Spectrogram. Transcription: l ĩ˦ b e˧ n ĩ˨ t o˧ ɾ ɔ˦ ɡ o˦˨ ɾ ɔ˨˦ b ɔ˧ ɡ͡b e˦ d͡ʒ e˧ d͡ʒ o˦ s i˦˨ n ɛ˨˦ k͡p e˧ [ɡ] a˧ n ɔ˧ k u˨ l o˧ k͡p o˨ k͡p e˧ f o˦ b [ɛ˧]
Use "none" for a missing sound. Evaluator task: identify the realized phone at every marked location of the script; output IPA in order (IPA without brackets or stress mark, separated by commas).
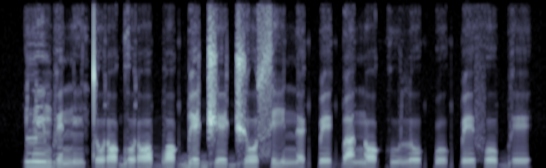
ɡ͡b, e˧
